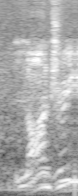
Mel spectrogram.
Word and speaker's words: Laundrie: How you say it? Brian Laundrie. Laundry? Like laundry.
